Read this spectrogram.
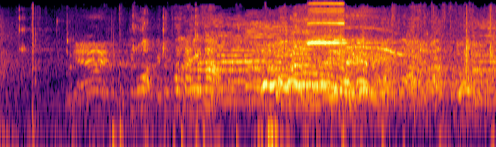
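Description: A crowd roars loudly after a point.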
